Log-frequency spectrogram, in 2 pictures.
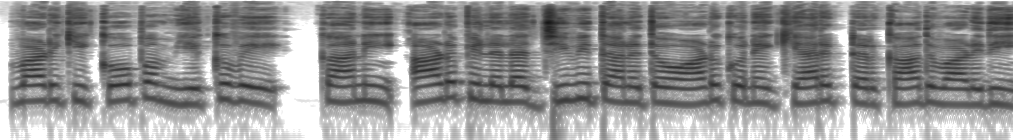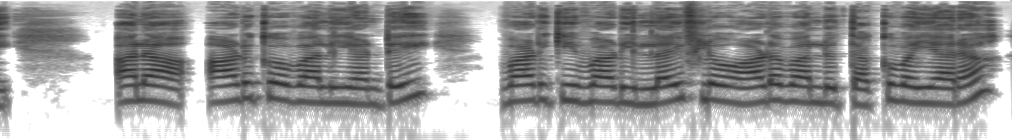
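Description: An indignant middle-aged mother who fiercely defends her son and scolds, as a woman narrator puts her on. The voice is a bit high and dry. It is a storybook reading. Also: fairly even intonation, normal speed, darkish tone, no room sound, natural voice. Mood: scolding, indignant.

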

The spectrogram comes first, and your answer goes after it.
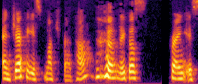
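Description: A woman's voice: mid-range voice, a little fast, darkish tone. A woman with a Cantonese accent, a non-native English speaker with small grammar slips, gives a live presentation as a professor. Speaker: professor teaching a communication course. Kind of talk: live presentation to prospective students.

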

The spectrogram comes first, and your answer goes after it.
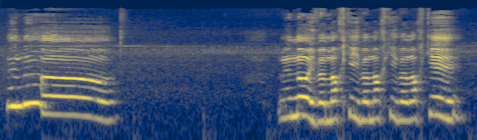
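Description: A young man commentating his own football video game match, excitable and slangy, repeating himself and breaking into shouts and laughs. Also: very high voice, unhurried, muffled recording. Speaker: gaming YouTuber. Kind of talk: live gameplay commentary.

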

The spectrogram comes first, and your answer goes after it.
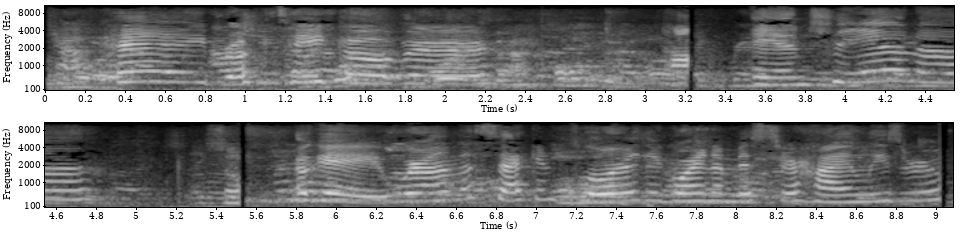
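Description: A young woman with a high voice, talking slowly. She banters and jokes while touring her school for a vlog. It is captured on a phone with people chattering around her. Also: a loud crowd. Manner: jokey, laughing asides. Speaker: graduating senior on a school tour. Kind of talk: casual vlog chat. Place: school campus, partly outdoors.

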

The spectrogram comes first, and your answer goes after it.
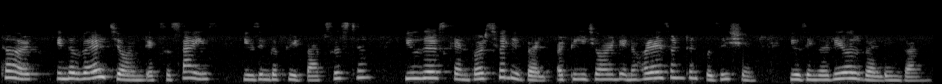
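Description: A woman's voice: on the high side, normal speed, a little mellow. Woman reading a scripted research talk. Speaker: research presenter. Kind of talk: scripted conference talk narration. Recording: slightly dull, faint hiss.

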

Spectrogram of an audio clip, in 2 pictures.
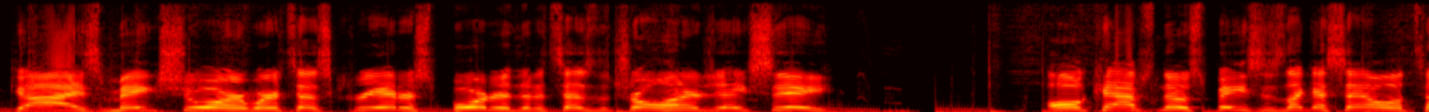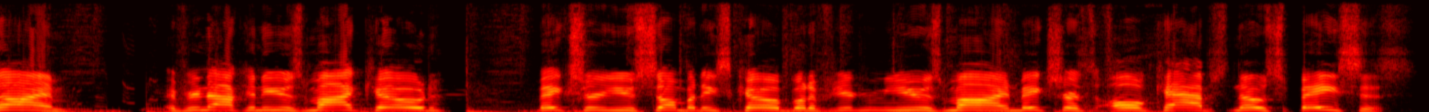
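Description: A man streaming a game live, talking to his chat and friends in excited, hyped-up commentary. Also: extremely high pitch, normal speed, clear, resonant tone, faint music behind.

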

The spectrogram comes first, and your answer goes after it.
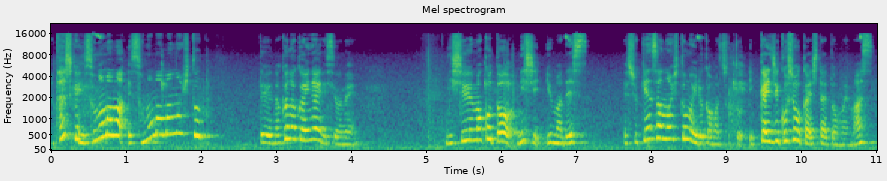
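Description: A young woman hosting a casual livestream and answering her viewers' comments. Her voice is high and anime-like, loud and clear enough to carry easily. She reacts to each comment in a bubbly, excitable way. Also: fast talker, slight background noise.

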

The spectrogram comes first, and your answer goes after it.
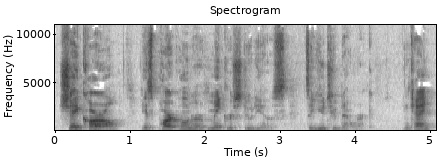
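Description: A deep-voiced man hosting a live stream from a home studio. He talks in a loose, opinionated way, pushing hard on some words and then dropping to a mutter as he scrolls through viewer comments. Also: very animated, normal speed. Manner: opinionated, emphatic, swings between loud and muttering. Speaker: YouTube cooking show host.

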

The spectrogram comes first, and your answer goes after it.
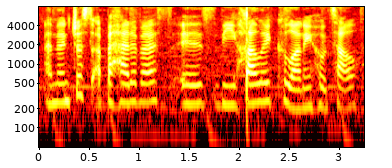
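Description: A woman hosts a travel vlog, narrating a walking tour and pointing things out in an orderly, casual, informative, conversational way. Her pitch is fairly high, her intonation fairly even, and she talks a little fast. Soft music plays in the background.

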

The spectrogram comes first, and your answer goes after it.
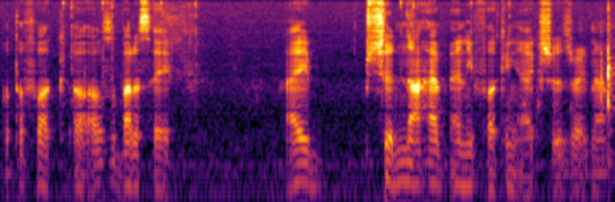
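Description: Muttering and swearing often while playing, a young gaming streamer gives casual live commentary on a headset mic from a room at home by his computer. His very deep, creaky voice barely shifts in pitch and moves at a moderate pace, congested from a cold and sore throat, with background noise behind him. He's laid-back and talks to himself.

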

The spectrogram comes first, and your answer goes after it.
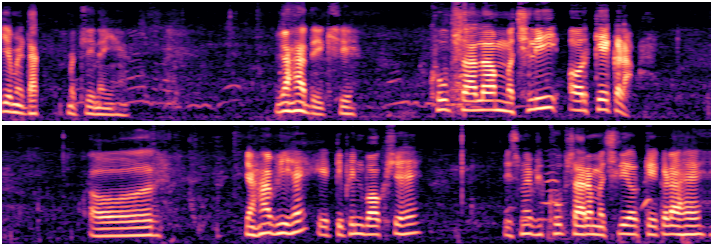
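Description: High-voiced man narrating a stream walk. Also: takes it slowly, pauses often, fairly bright tone, a little hiss or hum. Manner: explanatory, points things out to the viewer. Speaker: vlogger. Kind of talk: walking vlog narration. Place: outdoors at a rocky forest stream.

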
